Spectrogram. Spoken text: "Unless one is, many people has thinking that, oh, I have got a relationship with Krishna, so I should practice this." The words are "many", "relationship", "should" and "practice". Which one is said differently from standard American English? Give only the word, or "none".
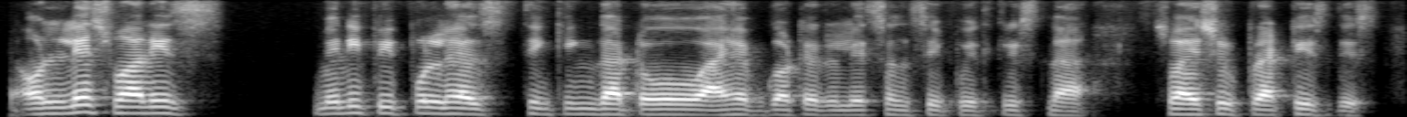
none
